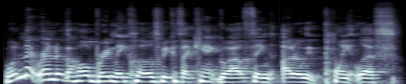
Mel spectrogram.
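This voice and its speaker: A woman streamer with a playful, animated manner, reading a visual novel aloud with casual asides. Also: on the low side, brisk.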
